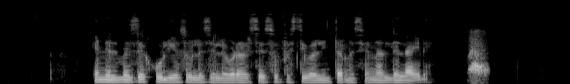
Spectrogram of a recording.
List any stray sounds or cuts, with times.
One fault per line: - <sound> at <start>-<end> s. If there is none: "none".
- whoosh at 4.7-4.9 s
